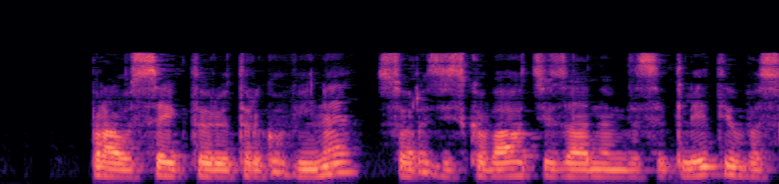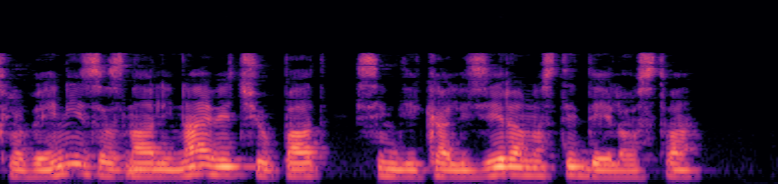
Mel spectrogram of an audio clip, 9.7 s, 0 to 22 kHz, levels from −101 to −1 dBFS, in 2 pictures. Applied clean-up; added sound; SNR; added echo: none; none; none; none.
